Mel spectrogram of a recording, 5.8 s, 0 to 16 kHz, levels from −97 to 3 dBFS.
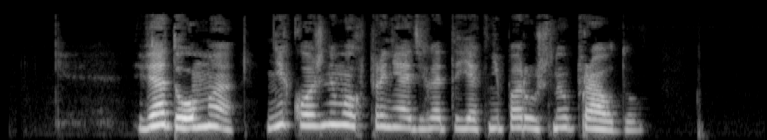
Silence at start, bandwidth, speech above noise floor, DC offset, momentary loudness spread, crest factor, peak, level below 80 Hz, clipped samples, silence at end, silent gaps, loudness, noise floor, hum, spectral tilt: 1.05 s; 11 kHz; 47 dB; under 0.1%; 14 LU; 20 dB; -4 dBFS; -76 dBFS; under 0.1%; 0.95 s; none; -23 LUFS; -70 dBFS; none; -6 dB/octave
